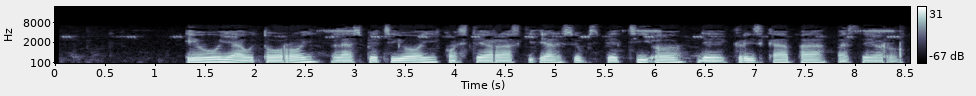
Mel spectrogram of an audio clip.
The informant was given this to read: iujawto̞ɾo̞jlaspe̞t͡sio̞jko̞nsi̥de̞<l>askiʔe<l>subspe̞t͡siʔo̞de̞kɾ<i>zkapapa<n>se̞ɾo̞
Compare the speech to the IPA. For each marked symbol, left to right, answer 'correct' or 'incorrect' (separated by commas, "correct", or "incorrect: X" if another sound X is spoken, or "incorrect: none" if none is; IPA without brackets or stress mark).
incorrect: ɾ, correct, correct, incorrect: none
